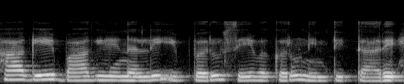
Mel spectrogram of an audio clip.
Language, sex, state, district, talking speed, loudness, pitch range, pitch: Kannada, female, Karnataka, Bangalore, 75 wpm, -15 LUFS, 180-205 Hz, 185 Hz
